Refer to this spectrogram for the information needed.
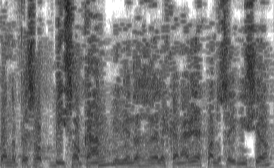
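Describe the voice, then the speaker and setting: Noticeable background noise behind a man with a fairly high-pitched voice. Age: 60s. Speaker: auditor and economist, parliamentary candidate. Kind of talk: formal parliamentary hearing presentation. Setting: parliamentary committee.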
